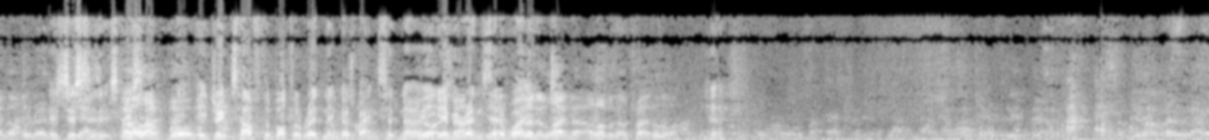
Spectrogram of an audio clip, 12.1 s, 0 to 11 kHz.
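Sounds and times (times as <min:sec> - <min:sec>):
faint voices talking: 0:00.0 - 0:12.0
steady background noise: 0:00.0 - 0:12.0.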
